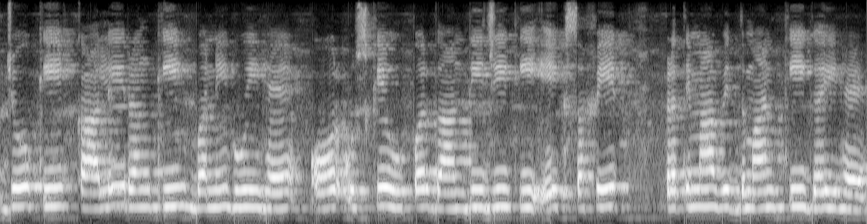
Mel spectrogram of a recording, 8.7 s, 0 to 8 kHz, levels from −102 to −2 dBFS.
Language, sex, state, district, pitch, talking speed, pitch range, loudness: Hindi, female, Rajasthan, Jaipur, 235 Hz, 130 wpm, 225-245 Hz, -12 LUFS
